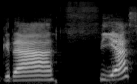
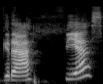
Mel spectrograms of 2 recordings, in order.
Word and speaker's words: gracias: graas so thank you this one is a little bit trickier in the pronunciation so it's graas and here in Spain it's going to be with a th sound graas now to practice pronunciation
